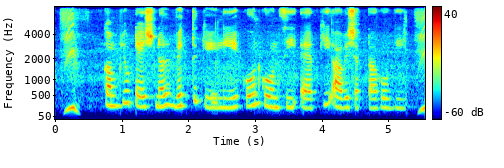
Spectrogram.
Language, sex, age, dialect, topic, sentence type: Hindi, female, 25-30, Hindustani Malvi Khadi Boli, banking, statement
